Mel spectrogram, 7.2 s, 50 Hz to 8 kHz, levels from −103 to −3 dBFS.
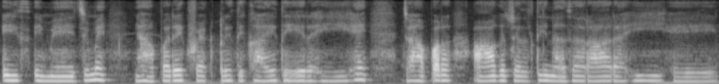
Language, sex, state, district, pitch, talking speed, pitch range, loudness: Hindi, female, Rajasthan, Jaipur, 175 Hz, 160 wpm, 165-180 Hz, -24 LUFS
